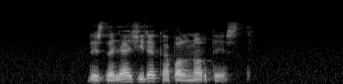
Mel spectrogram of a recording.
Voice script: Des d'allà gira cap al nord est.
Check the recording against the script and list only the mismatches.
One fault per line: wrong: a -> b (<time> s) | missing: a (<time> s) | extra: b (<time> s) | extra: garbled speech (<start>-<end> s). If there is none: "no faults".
no faults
